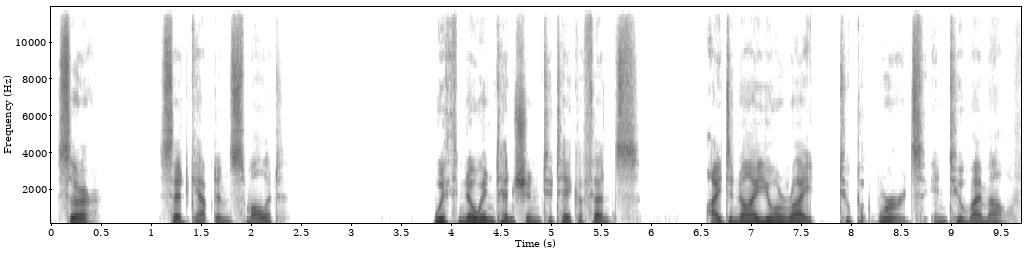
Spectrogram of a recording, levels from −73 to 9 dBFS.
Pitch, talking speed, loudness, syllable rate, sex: 105 Hz, 125 wpm, -20 LUFS, 4.2 syllables/s, male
